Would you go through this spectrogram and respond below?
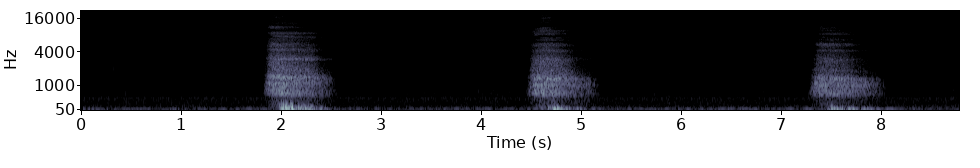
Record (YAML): exhalation_length: 8.8 s
exhalation_amplitude: 3071
exhalation_signal_mean_std_ratio: 0.38
survey_phase: beta (2021-08-13 to 2022-03-07)
age: 45-64
gender: Female
wearing_mask: 'No'
symptom_none: true
smoker_status: Never smoked
respiratory_condition_asthma: false
respiratory_condition_other: false
recruitment_source: REACT
submission_delay: 1 day
covid_test_result: Negative
covid_test_method: RT-qPCR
